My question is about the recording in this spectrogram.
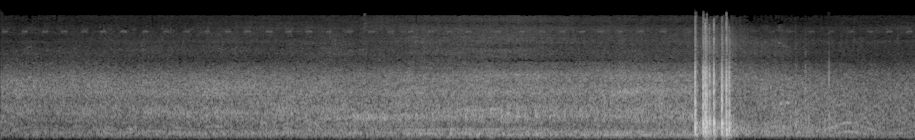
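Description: Outdoor background hubbub, then about seven seconds in a quick run of three or four loud bangs as an aerial firework shell bursts.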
